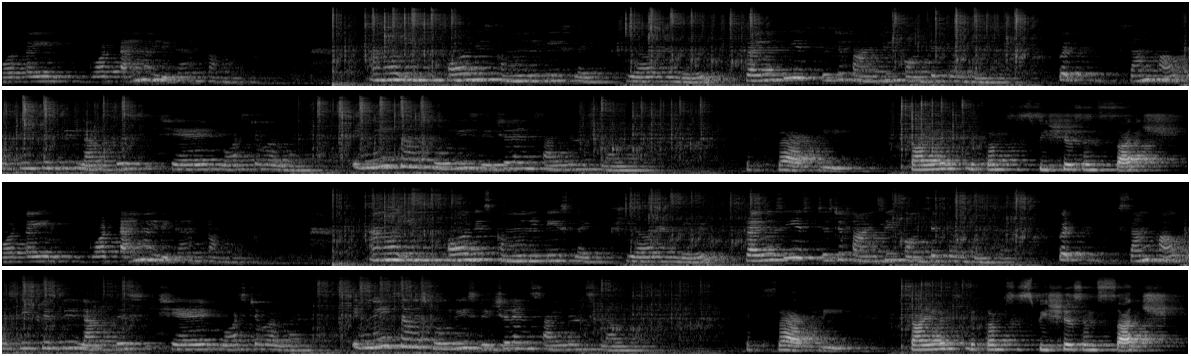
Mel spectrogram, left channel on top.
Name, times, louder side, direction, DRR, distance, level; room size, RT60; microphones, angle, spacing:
voice 1, 0.0-2.4 3.1-3.3 3.7-7.1 7.4-10.1 10.6-11.0 11.3-15.1 15.4-18.3, right 1 dB, 65° right, 6 dB, 4.5 m, -34 dB
sound 1, 1.8-13.6 14.2-16.6 17.2-21.7, left 4 dB, 25° left, 7.1 m, -45 dB
voice 2, 19.3-20.3 21.0-23.5, right 2 dB, 50° right, 3 dB, 3.2 m, -29 dB
28.0 x 21.0 x 6.8 m, 0.86 s
head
